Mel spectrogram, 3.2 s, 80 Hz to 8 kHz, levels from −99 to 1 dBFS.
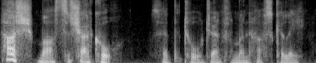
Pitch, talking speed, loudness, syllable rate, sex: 115 Hz, 150 wpm, -23 LUFS, 5.2 syllables/s, male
